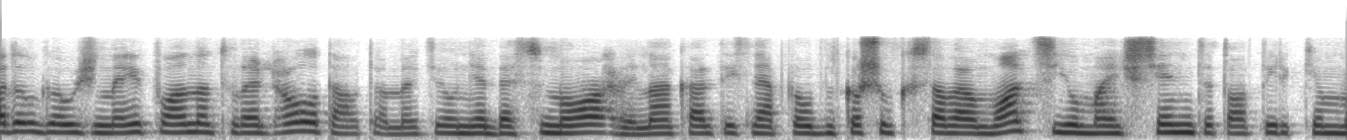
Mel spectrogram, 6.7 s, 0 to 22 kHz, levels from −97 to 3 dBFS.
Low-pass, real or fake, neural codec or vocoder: 7.2 kHz; fake; codec, 16 kHz, 0.8 kbps, ZipCodec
